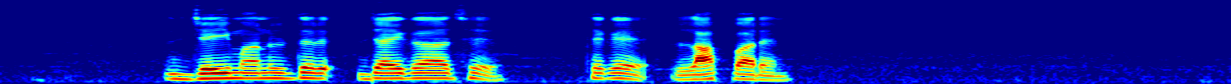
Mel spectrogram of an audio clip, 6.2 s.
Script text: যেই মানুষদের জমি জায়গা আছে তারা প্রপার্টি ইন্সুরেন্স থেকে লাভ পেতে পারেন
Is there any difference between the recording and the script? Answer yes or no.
yes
